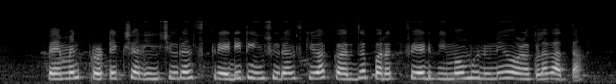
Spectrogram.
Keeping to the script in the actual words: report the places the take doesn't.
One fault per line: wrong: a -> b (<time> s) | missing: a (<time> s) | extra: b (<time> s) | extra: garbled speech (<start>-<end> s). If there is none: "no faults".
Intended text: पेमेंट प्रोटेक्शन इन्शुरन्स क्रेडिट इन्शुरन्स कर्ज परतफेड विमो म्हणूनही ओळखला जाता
extra: किंवा (3.0 s)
